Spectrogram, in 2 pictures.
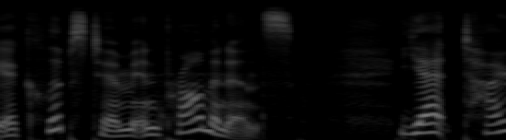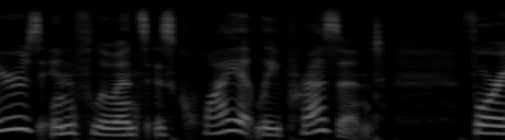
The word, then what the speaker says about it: Tyr: Tyr, pronounced like Tyr, is the god of honorable war, law, and sacrifice.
